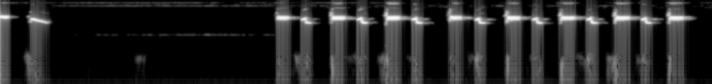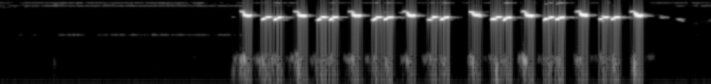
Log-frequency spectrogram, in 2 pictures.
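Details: A great tit sings a short high phrase, pauses, then delivers a quick run of paired high-to-low notes. After a silence it switches to a second variant with a sharper rising first note. The two-syllable pattern repeats rapidly, with no background noise.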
